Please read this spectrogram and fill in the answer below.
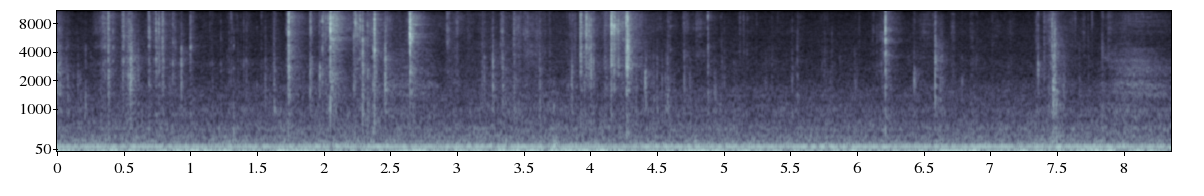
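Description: Scattered small clicks and rustles of a 35mm film leader being handled and threaded into the take-up spool of an SLR with its back open, over a steady low hum.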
